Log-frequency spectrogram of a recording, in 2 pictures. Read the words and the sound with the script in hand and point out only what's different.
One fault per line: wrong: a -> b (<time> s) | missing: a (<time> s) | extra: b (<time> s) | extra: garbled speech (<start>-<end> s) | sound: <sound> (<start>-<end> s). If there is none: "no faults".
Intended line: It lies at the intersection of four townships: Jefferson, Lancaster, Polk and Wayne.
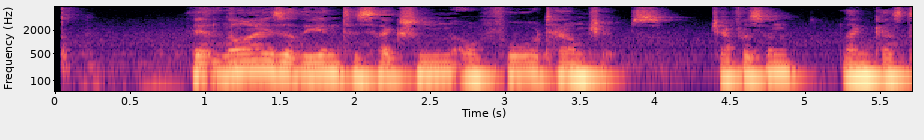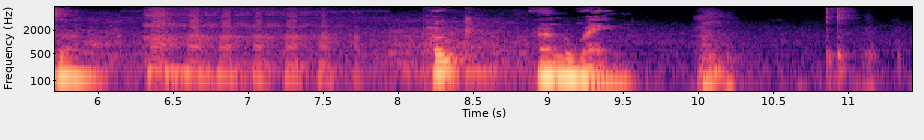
sound: laugh (6.3-7.8 s)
